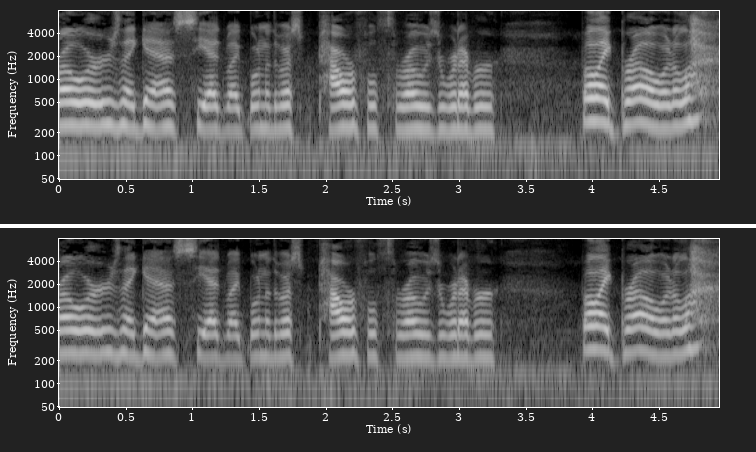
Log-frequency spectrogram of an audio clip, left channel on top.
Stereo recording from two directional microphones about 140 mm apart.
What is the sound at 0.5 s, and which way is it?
Speech, 20° left (ahead or behind).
